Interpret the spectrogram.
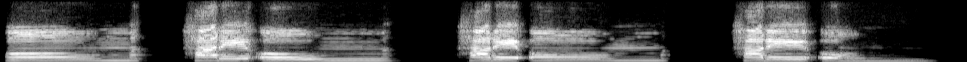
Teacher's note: The R sound in Sanskrit is like a kind of tap flap with your tongue up to the roof of your mouth.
